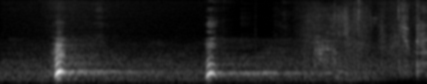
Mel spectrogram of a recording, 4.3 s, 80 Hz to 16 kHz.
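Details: A bad case of hiccups: two sharp voiced hic sounds about 1.5 seconds apart, each with a short trailing tone.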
